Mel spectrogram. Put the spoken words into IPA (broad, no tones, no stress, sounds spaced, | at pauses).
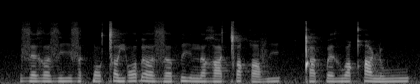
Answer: z ɛ ɣ ɐː z iː z a k͡p ɔ ǀ ɐ j ɔ ɗ ɐː z ɐ θ iː n̪ ɛ ʁ a ǀ u q ɔ v i | ǃ a k͡p ɛ ɣ u qʰ ɐː ɳ uː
